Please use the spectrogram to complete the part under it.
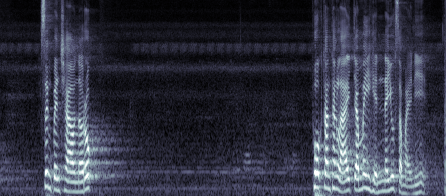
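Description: A middle-aged man speaks calmly into a microphone, in bursts with pauses, echoing slightly in a large hall.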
